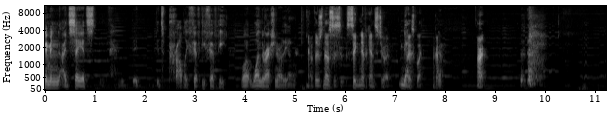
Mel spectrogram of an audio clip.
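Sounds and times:
speech: 0.0 - 8.9, 9.5 - 9.9
person coughing: 9.5 - 10.0.

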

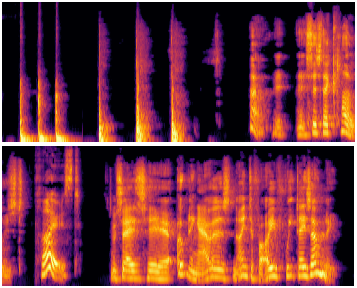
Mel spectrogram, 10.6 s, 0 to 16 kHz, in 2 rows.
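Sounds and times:
solid knocks on a wooden door: 0.3 - 2.8
speech: 3.8 - 10.4.

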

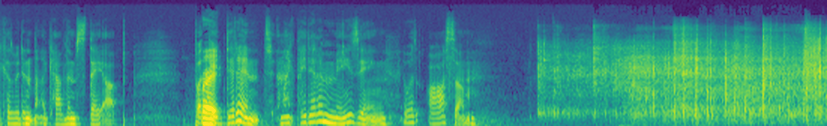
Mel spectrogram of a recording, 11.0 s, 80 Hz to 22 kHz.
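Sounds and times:
speech: 0.1 - 1.7, 2.6 - 6.4
fireworks exploding on a street: 7.1 - 11.0.

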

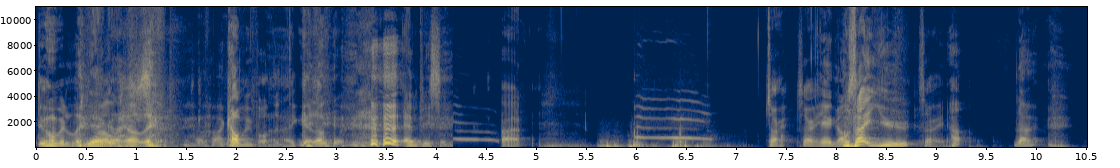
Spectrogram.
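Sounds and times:
speech: 0.0 - 6.2, 7.3 - 10.4
person imitating a cat meow: 4.2 - 4.7, 5.9 - 6.8.

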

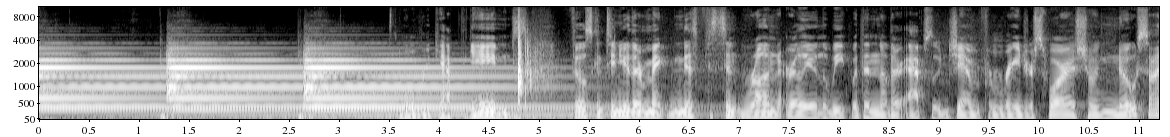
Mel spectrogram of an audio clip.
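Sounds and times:
large bell ringing: 0.0 - 8.0
speech: 4.3 - 11.2.

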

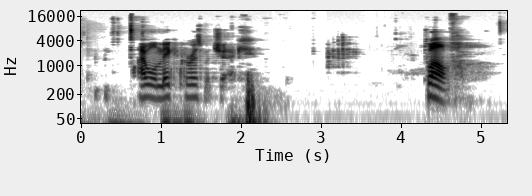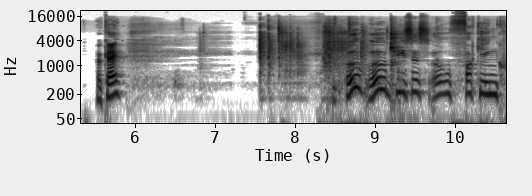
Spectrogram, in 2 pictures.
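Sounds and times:
speech: 0.7 - 2.2, 4.3 - 4.8, 5.5 - 6.1, 8.4 - 10.6
dice spilling onto a hard floor: 7.6 - 9.4.

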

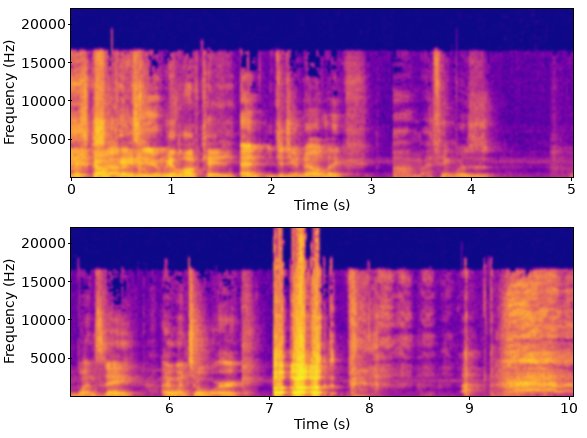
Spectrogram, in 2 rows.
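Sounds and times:
speech: 0.0 - 4.3, 5.0 - 7.4
loud deep burp: 7.0 - 7.8.

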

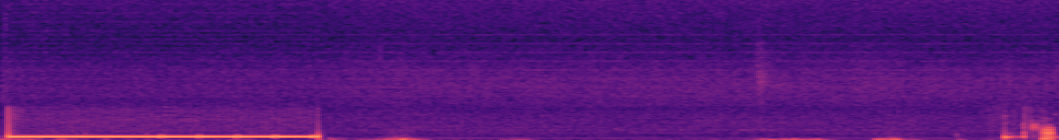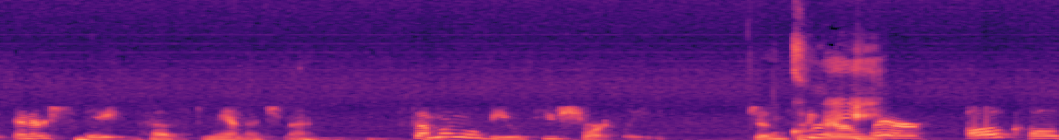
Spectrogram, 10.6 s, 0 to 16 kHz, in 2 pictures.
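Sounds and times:
telephone ringback tone while calling a pest control company: 0.0 - 1.6
faint low thumps: 1.6 - 2.7, 3.7 - 7.8
speech: 5.2 - 10.5.

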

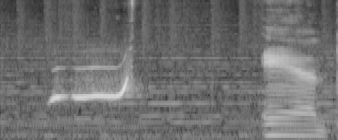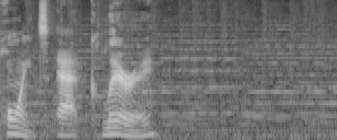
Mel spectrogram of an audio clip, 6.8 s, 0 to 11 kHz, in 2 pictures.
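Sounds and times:
person whistling a single sustained note sliding upward: 0.5 - 1.4
speech: 2.6 - 5.0.

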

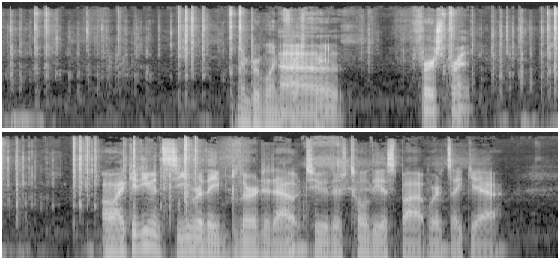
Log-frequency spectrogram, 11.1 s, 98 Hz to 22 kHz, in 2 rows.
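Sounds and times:
typing on a computer keyboard: 0.0 - 2.4, 4.4 - 7.6
speech: 2.4 - 3.6, 4.2 - 4.8, 6.6 - 10.6.

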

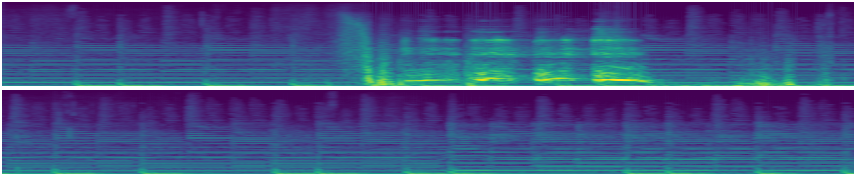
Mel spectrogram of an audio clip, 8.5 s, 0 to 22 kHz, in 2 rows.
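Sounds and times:
steady low hum: 0.6 - 8.5
person clearing throat: 2.1 - 3.3.

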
